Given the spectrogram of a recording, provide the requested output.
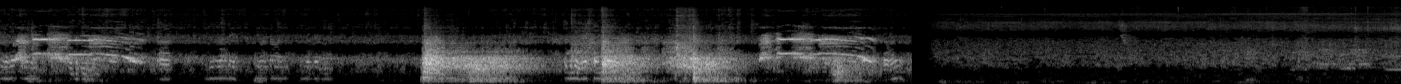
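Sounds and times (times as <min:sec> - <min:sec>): rooster crowing: 0:00.1 - 0:01.4, 0:07.6 - 0:09.1, 0:12.9 - 0:14.0.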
